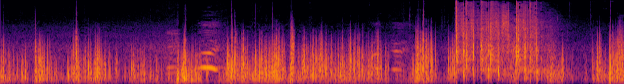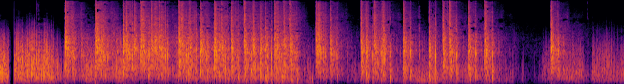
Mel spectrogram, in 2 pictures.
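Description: Several rifles firing at once on a firing line, the shots overlapping in rapid, irregular volleys. They get louder and denser about four seconds in, then break off briefly near the end before one last shot.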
